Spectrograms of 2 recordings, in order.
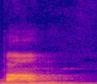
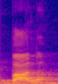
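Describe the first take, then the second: First: The L sound is silent. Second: The L sound is pronounced. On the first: The speaker calls it right. "ये है बाम" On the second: The speaker calls it wrong. "नहीं"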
